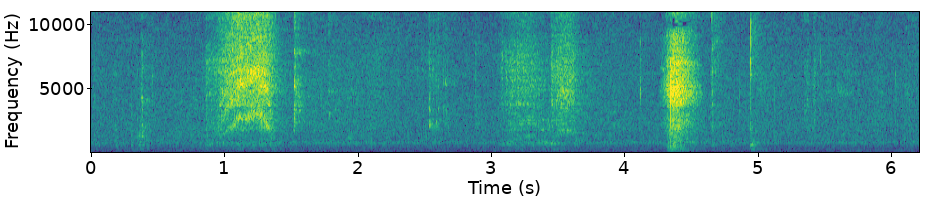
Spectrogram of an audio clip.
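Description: Badminton string being pulled and woven through the racket's crossed strings, rasping as it slides string against string in a few swishes, the loudest and sharpest about four seconds in.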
